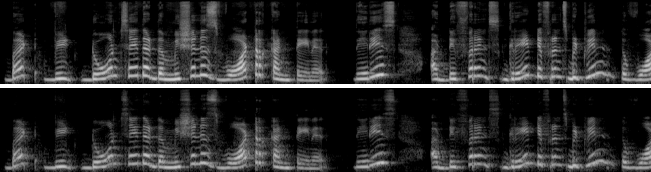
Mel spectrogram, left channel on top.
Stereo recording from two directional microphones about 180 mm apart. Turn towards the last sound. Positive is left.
turn(degrees=40)  # may be behind; listen again after turning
